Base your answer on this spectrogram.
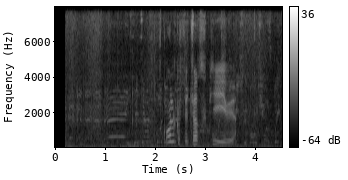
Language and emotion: Russian, neutral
